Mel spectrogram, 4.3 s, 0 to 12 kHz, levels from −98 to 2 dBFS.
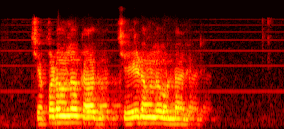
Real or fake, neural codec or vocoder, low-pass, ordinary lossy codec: real; none; 7.2 kHz; Opus, 32 kbps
